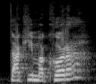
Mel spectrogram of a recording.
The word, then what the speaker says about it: dakimakura: need the DA camera pillow how do you pronounce it duckie duckie ma Kura dakimakura dakimakura pillow add a key pillar with dakimakura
